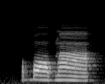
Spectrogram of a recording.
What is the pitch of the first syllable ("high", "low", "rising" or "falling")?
low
